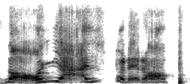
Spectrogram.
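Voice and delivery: high, shouted impression of a friend; mock shout. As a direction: yell it in a squeaky put-on voice. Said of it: "Assassino just went like this".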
